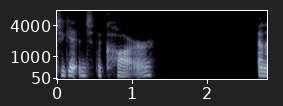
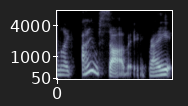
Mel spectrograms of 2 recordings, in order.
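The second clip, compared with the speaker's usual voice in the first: ordinary talk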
